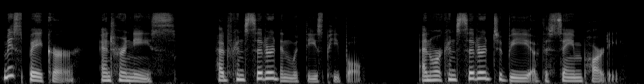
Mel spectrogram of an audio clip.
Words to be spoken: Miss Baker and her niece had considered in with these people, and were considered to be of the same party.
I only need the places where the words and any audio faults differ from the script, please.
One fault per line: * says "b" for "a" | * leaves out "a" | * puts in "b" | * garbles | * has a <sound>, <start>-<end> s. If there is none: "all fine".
all fine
